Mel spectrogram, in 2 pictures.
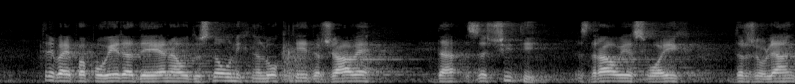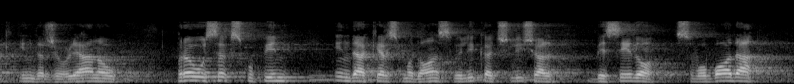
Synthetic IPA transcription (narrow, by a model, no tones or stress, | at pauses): t̪ɾeːbajɛpapɔʋeːd̪at̪̚d̪ɛjɛːnaɔd̪ɔsnɔwnixnaloːkt̪eːd̪əɾʒaːʋɛ | d̪azaʃt͡ʃiːt̪i | zd̪ɾaːwjɛsʋɔːjix | d̪əɾʒawljaːŋkind̪əɾʒawlʲjaːnɔw | pɾəwsəxskupiːn | ind̪akɛɾsmɔd̪ɔːnsʋɛlikat͡ʃliːʃal | bɛseːd̪ɔsʋɔbɔːd̪a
